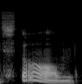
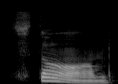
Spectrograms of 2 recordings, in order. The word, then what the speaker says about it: storm: gone and not only there but also in storm storm you don't hear the are at all isn't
